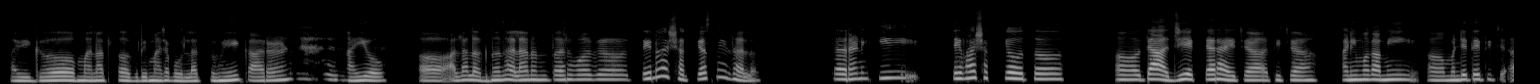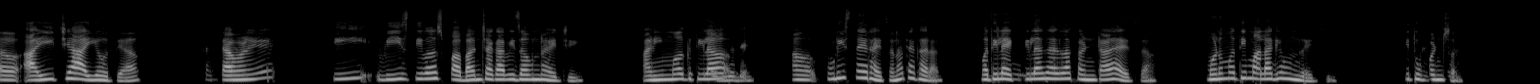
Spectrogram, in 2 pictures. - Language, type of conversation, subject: Marathi, podcast, लहानपणीची आठवण जागवणारे कोणते खाद्यपदार्थ तुम्हाला लगेच आठवतात?
- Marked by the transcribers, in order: chuckle; other background noise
